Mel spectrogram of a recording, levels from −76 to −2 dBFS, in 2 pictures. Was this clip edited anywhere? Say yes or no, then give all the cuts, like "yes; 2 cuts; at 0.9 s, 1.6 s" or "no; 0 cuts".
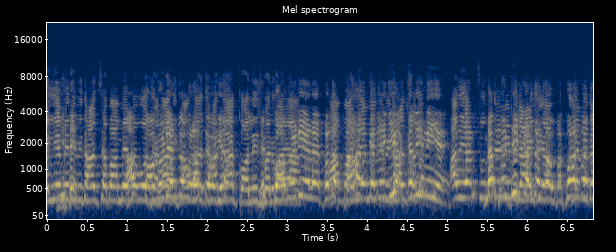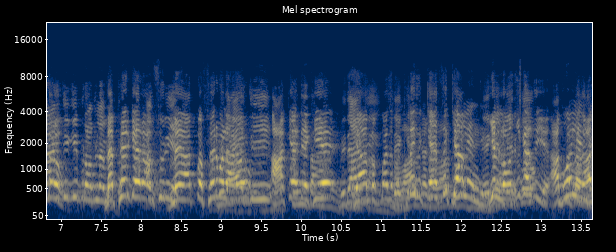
no; 0 cuts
